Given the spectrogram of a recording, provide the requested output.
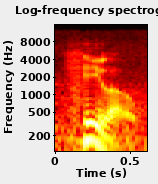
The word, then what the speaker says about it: Hilo: we just threw up, the I is not pronounced as an I in Hawaiian. It's pronounced as a long E or a double E. So this word would be hilo.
